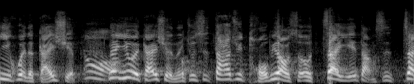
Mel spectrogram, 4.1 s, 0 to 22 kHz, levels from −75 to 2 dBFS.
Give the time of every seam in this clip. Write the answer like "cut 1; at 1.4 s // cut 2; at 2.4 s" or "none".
cut 1; at 1.8 s // cut 2; at 3.1 s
